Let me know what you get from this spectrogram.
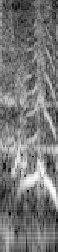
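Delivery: very high piercing shriek; panicked scream. Acted. Friends in the car at the moment of the crash, screaming.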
